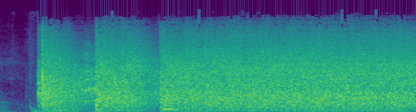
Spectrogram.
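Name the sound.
gunshots fired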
